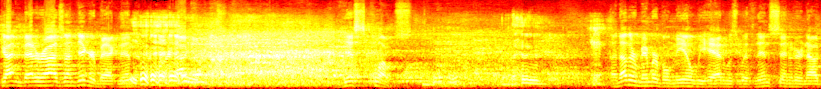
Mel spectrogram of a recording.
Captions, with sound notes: BETTER ODDS ON DIGGER BACK THEN. [LAUGHTER] THIS CLOSE. ANOTHER MEMORABLE MEAL WE HAD WAS WITH THEN SENATOR, NOW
